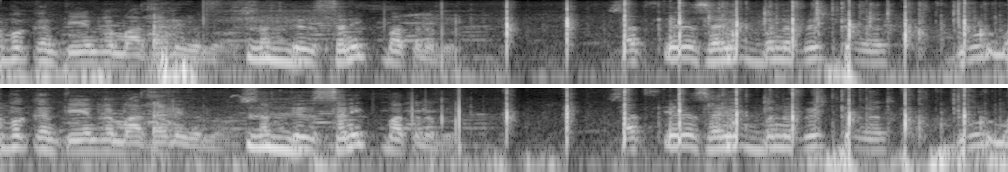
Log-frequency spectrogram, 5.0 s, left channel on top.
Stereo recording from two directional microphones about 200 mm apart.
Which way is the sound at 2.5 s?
35° right (ahead or behind).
